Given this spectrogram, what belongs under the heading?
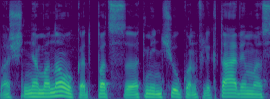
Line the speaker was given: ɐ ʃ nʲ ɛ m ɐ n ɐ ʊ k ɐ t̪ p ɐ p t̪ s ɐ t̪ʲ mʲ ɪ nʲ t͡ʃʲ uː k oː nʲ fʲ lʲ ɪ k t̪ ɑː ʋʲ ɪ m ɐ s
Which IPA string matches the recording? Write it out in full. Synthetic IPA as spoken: ɐ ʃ nʲ ɛ m ɐ n ɐ ʊ k ɐ t̪ p ɐ t̪ s ɐ t̪ʲ mʲ ɪ nʲ t͡ʃʲ uː k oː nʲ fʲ lʲ ɪ k t̪ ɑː ʋʲ ɪ m ɐ s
